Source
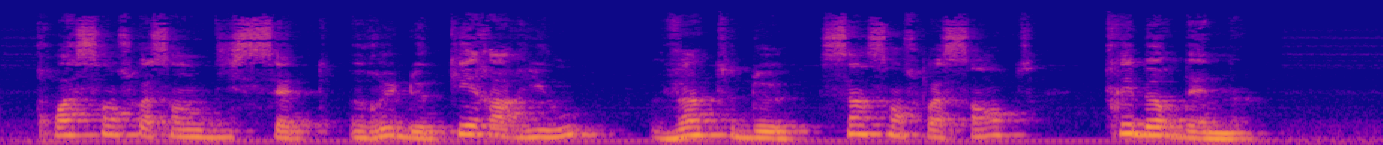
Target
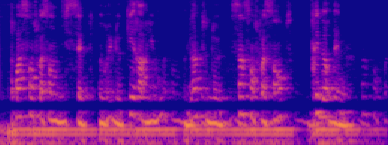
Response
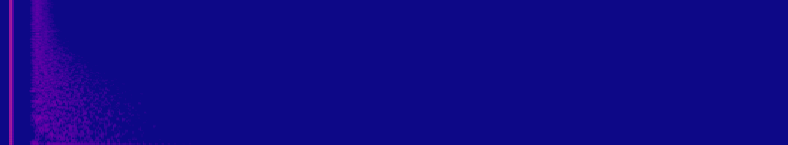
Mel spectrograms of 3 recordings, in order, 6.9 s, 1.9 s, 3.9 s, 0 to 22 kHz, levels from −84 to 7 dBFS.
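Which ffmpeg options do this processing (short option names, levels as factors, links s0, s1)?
-filter_complex "[0:a]asplit=2[s0][s1];[s1]adelay=14,volume=0.299[s2];[s0][s2]amix=inputs=2:normalize=0,agate=range=0.0355:threshold=0.00794:ratio=16:detection=peak,lowshelf=f=120:g=8,asetrate=156996,aresample=44100,acompressor=mode=upward:threshold=0.0355:ratio=2.5,firequalizer=gain_entry='entry(110,0);entry(170,-10);entry(290,1);entry(450,-4);entry(710,-25);entry(1200,-14);entry(4200,-10)':delay=0.05:min_phase=1,aeval=exprs='0.266*sin(PI/2*2.24*val(0)/0.266)':c=same,acompressor=threshold=0.0891:ratio=6,asuperstop=centerf=1100:order=20:qfactor=2,asplit=2[s3][s4];[s4]adelay=615,lowpass=f=940:p=1,volume=0.211,asplit=2[s5][s6];[s6]adelay=615,lowpass=f=940:p=1,volume=0.37,asplit=2[s7][s8];[s8]adelay=615,lowpass=f=940:p=1,volume=0.37,asplit=2[s9][s10];[s10]adelay=615,lowpass=f=940:p=1,volume=0.37[s11];[s5][s7][s9][s11]amix=inputs=4:normalize=0[s12];[s3][s12]amix=inputs=2:normalize=0"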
